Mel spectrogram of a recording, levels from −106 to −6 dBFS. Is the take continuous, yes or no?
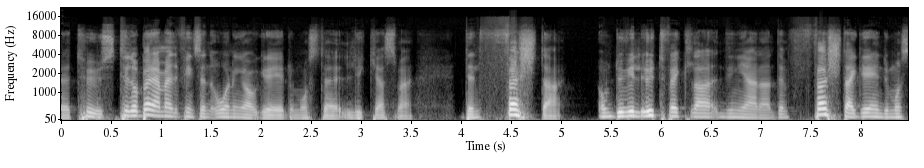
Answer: yes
